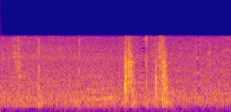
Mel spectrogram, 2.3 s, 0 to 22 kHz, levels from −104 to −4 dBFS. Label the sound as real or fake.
real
